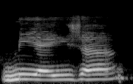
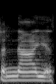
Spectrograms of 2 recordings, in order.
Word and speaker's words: Shanaya: jess b alexay uh me asia uh okay it's pronounced shanaya thank you so much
